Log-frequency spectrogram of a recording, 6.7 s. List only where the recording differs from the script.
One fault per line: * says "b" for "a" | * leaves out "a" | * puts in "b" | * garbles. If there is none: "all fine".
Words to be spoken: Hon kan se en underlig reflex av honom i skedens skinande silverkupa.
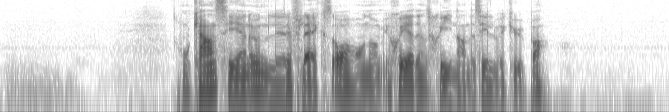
all fine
